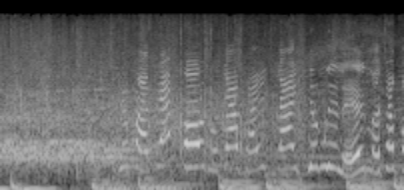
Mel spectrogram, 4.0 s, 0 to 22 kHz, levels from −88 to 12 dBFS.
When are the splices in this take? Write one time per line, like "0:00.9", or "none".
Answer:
none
